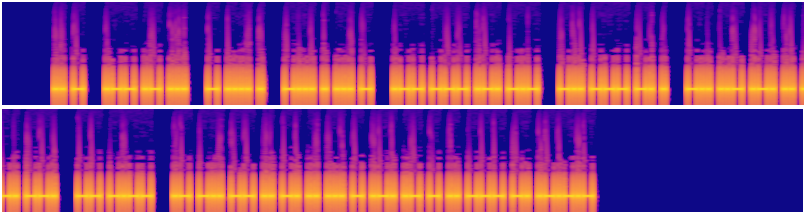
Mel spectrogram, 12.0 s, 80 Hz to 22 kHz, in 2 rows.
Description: Morse code, heard as a keyed tone, about 50 wpm, 700 Hz. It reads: IT WAS THE BEST WORK DONE DURING MY ADMINISTRATION.
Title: Sentences from Top 1300 Words 50wpm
